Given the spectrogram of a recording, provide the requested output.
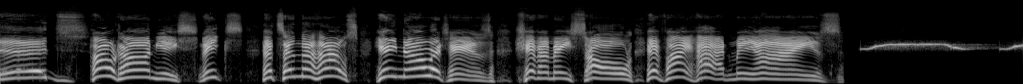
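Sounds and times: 
speech: 0:00.0 - 0:08.5
whistle blown as a signal: 0:08.6 - 0:10.2.

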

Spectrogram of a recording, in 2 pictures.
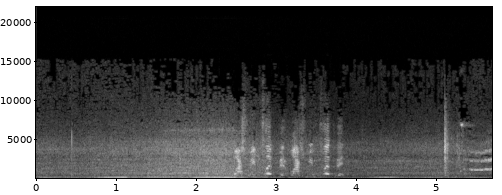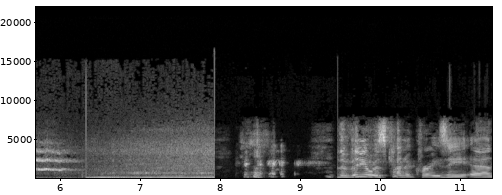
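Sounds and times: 
golf cart driving at full speed: 0:00.0 - 0:08.0
laughter: 0:08.2 - 0:09.6
speech: 0:09.5 - 0:11.4.

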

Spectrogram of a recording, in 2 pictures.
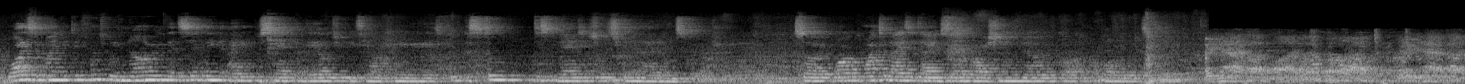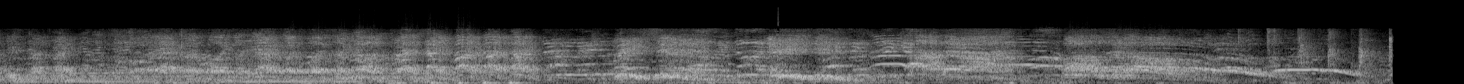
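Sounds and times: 
speech: 0:00.1 - 0:15.8
crowd cheering and shouting at the 2018 Yarra Valley Pride Cup football event in Yarra Glen: 0:12.1 - 0:28.3.

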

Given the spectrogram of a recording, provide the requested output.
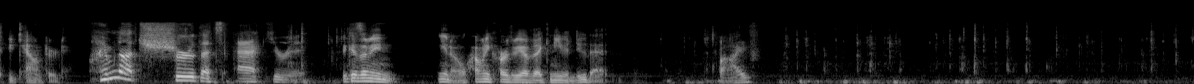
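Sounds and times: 
speech: 0:00.1 - 0:06.2, 0:07.2 - 0:07.6
fingers typing on a computer keyboard: 0:02.0 - 0:03.6, 0:06.5 - 0:11.9.

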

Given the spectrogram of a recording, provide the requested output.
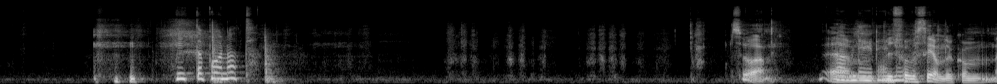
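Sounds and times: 
laughter: 0:00.9 - 0:01.8
speech: 0:01.2 - 0:02.6, 0:07.4 - 0:09.9
pen scratching across a notebook page: 0:04.6 - 0:06.6.

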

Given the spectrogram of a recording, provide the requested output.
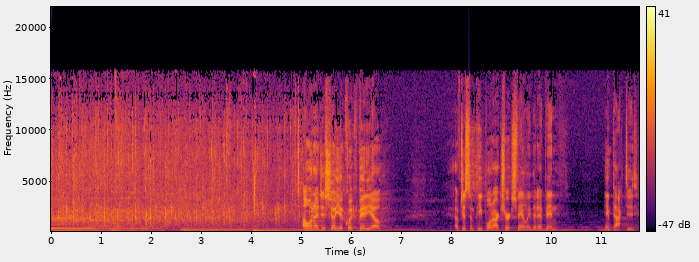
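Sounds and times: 
audience clapping hands: 0:00.0 - 0:06.2
speech: 0:05.0 - 0:06.7, 0:08.1 - 0:10.2, 0:11.0 - 0:11.7.

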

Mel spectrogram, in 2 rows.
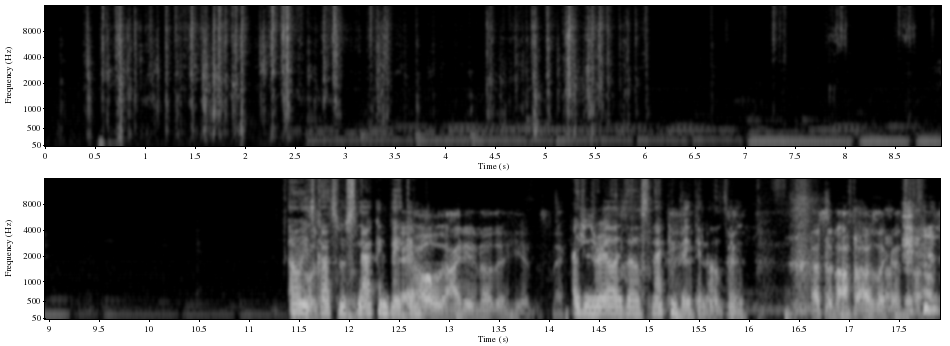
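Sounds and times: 
Dunkin' Donuts paper bag crinkling and rustling for ASMR: 0:00.0 - 0:06.1, 0:07.2 - 0:08.8
speech: 0:11.4 - 0:17.9
laughter: 0:14.7 - 0:17.9.

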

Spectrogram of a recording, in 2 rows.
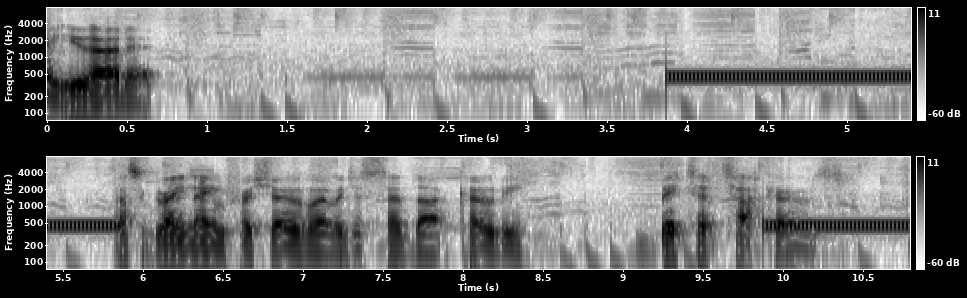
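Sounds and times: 
speech: 0:00.0 - 0:00.8, 0:05.8 - 0:08.5, 0:09.1 - 0:10.4
rhythmic thumping music with chiming high notes: 0:00.0 - 0:10.7
telephone dial tone: 0:03.9 - 0:06.1, 0:09.9 - 0:10.7.

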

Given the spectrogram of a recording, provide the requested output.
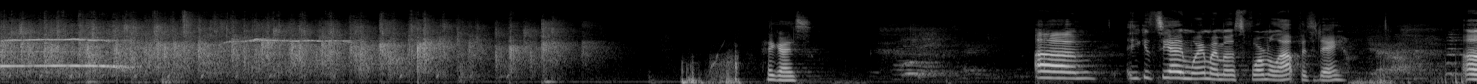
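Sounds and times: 
theater audience applause welcoming a comedian to the stage: 0:00.0 - 0:05.9
speech: 0:07.7 - 0:08.2, 0:10.4 - 0:13.6.

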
